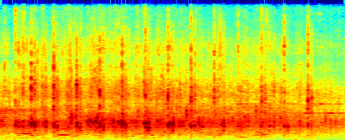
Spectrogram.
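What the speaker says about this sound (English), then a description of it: "So let's give our panel a round of applause again." An audience at a conference session on a Black cooperative agenda applauds a panel, dense steady clapping lasting throughout at moderate distance, with no distinct voices over it.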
